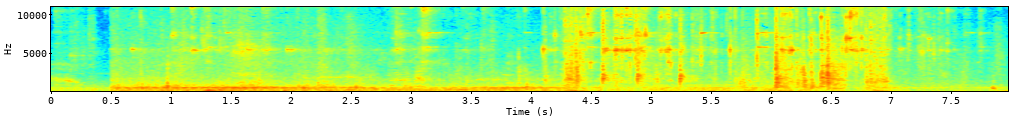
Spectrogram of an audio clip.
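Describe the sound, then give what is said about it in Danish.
Keys jingle and a lock clicks as a door is locked, with a cluster of sharp metallic clatters toward the end over a steady low hum. “Du låser døren? Ja, det gør jeg.”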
